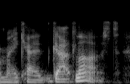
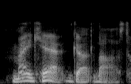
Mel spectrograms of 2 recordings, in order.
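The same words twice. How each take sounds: First: Lost punched at the end, cat left light; stress on lost. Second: Cat lifted and leaned on, the rest light; stress on cat. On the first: Lecturer contrasting for students, stress on lost. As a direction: land the weight on lost in "My cat got lost". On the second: Lecturer showing students stress on cat. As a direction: hit the word cat in "My cat got lost". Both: Shown as a demonstration. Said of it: "putting the emphasis on the different part".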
